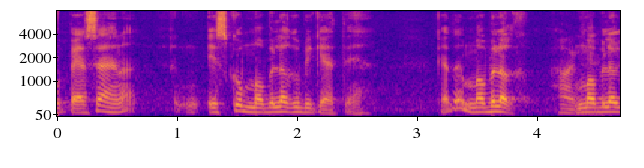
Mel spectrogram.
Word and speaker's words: مبلغ: مبلغ سکہ رائج الوقت, ہاں جی وہ مبلغ ہے, وہ مبلغ ہے, ٹھیک ہے, اس کا صحیح تلفظ مبلغ ہے.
